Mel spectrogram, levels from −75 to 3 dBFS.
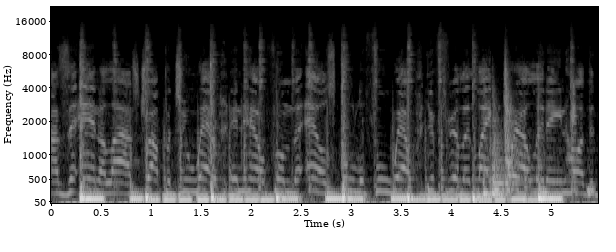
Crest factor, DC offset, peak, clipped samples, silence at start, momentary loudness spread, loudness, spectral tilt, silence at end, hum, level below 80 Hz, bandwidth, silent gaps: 14 dB; under 0.1%; -4 dBFS; under 0.1%; 0 s; 5 LU; -19 LUFS; -7 dB/octave; 0 s; none; -24 dBFS; 11 kHz; none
